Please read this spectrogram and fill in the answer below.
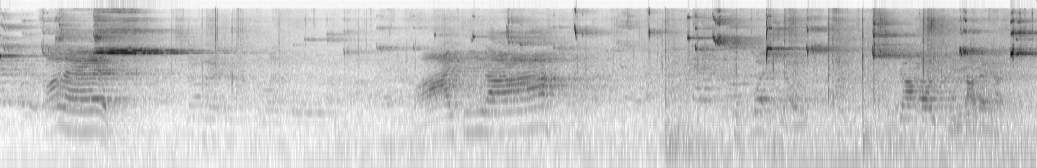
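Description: Basketball game sounds in a sports hall: voices call out twice in the first half. From about seven seconds in come short sneaker squeaks and ball bounces on the court floor.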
